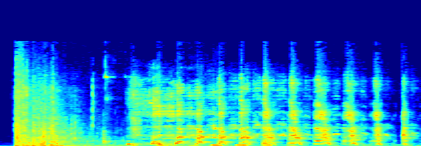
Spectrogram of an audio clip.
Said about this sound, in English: Captain, I heard a gunshot. What happened?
